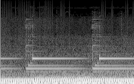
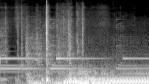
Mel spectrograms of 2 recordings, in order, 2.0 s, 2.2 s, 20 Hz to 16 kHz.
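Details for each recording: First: Toyota GR86 barely moving in a cul-de-sac, seatbelt unbuckled: a clear two-tone reminder chime repeating about once a second over low road rumble, growing louder the longer the belt stays off. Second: Toyota GR86 at startup after a seatbelt-chime reset attempt (electronics on 20 seconds before starting): clear mid-pitched electronic chime in short repeated tones over the engine rumbling up; the normal startup chime still sounds.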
